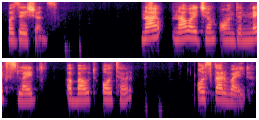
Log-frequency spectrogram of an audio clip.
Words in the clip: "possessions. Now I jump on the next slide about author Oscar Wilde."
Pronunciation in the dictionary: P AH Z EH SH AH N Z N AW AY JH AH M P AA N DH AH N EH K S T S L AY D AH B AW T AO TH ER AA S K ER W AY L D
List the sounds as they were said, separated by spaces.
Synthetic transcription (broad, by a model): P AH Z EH SH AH N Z N AW AY JH AH M P AA N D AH N EH K S T S L AY D AH B AW T AO T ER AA S K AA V AY L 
